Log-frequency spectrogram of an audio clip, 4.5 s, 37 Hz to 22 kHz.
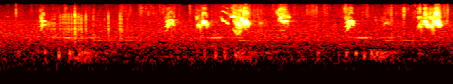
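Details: Sparrows flocking to a cherry tree at a Tenmangu shrine, March 2023: bright, sharp chirps come in quick clusters over a faint steady hum.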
